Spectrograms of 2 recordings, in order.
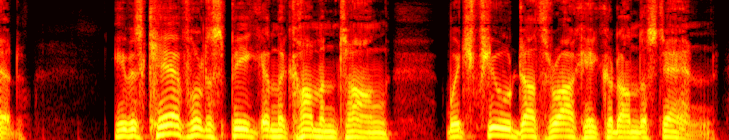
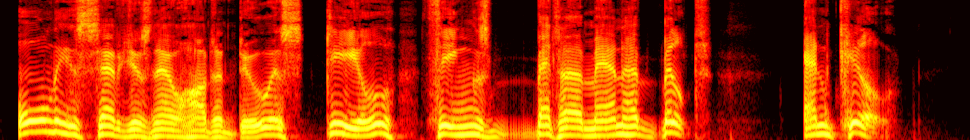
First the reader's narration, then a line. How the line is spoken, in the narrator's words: went on bitterly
